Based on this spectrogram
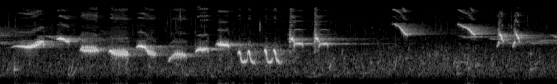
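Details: White-rumped shama master song for training caged birds: rich run of varied whistled and harsh notes, quick triple chips, then high sweeping notes spaced apart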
